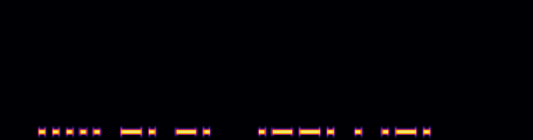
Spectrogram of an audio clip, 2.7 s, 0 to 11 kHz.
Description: Morse code, heard as a keyed tone, about 36 wpm, 700 Hz. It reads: 5NN PER
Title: Ontario QSO Party Exchange 35wpm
